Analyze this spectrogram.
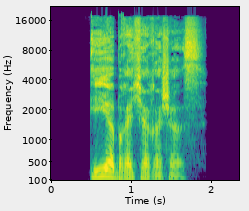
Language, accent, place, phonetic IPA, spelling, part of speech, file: German, Germany, Berlin, [ˈeːəˌbʁɛçəʁɪʃəs], ehebrecherisches, adjective, De-ehebrecherisches.ogg
- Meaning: strong/mixed nominative/accusative neuter singular of ehebrecherisch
